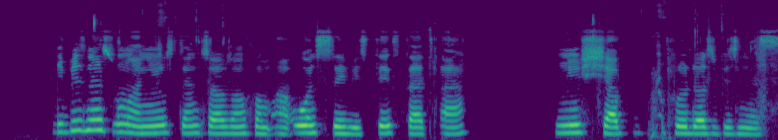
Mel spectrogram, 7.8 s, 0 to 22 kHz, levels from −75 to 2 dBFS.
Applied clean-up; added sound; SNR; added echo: neural mask model Resemble Enhance denoiser.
